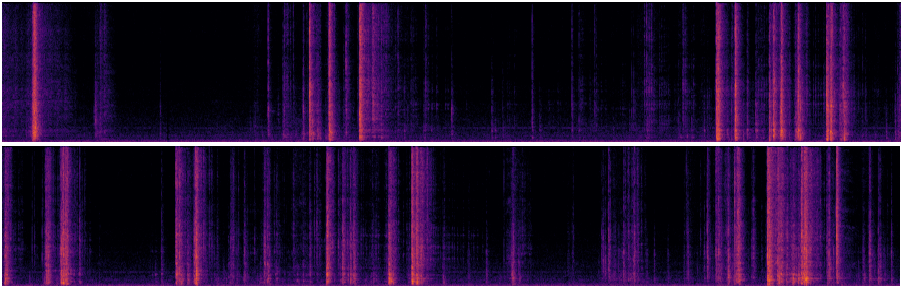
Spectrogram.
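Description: Hard plastic clicks and clacks of Nerf blasters being reloaded, including a Nerf Stryfe: magazines pulled out and pushed home and mechanisms worked, in quick clusters of sharp clicks separated by quiet pauses.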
